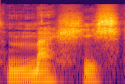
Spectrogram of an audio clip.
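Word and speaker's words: Maxixe: Ça, s'écrit Maxix, mais ça se prononce Machiche.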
